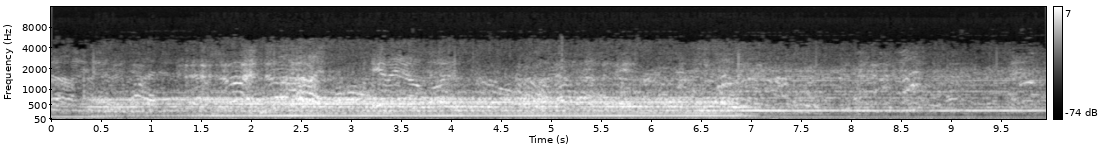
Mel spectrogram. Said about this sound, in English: a great ship prepared to sail.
